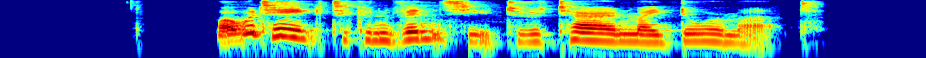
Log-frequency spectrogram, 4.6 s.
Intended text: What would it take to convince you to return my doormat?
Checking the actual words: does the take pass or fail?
fail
